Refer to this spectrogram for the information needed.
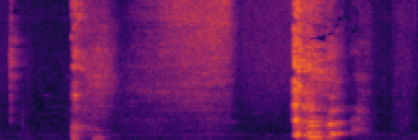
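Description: A person coughs hard, two harsh bursts separated by a raspy intake of breath, the second cough louder and rougher than the first, with no talking.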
